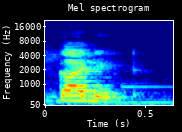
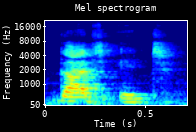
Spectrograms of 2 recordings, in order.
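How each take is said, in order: First: The t sounds like a d. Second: A short 'o' and a clear t. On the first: "वो बोलते हैं गॉड it" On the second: "आपको pronounce करना है क्या? गॉट।"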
